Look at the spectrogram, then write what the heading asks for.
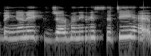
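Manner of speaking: normal talking voice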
